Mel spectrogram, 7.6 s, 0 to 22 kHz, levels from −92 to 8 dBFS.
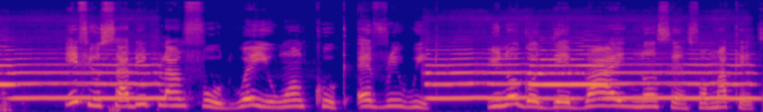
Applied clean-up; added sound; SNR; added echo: none; Wind instrument, woodwind instrument; -2 dB; none.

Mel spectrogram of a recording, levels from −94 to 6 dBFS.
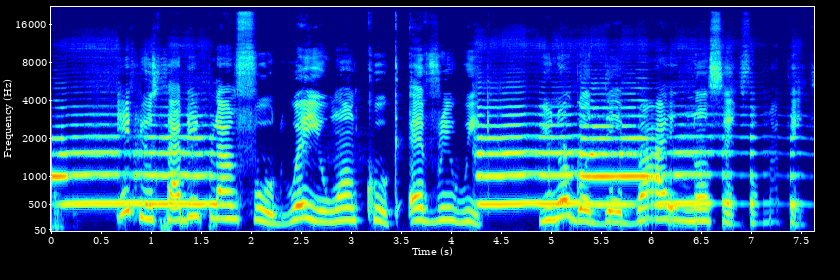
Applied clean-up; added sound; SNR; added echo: neural mask model RNNoise.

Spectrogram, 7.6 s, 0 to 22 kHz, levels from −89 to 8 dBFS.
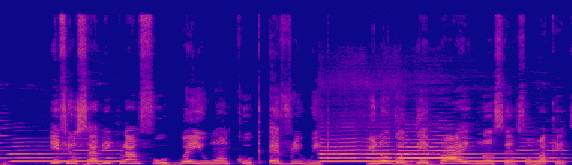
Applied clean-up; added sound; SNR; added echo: classical method log-MMSE.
